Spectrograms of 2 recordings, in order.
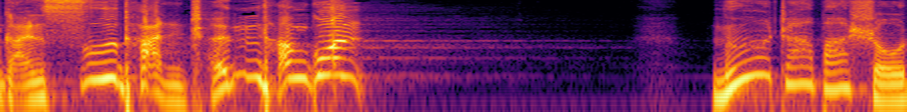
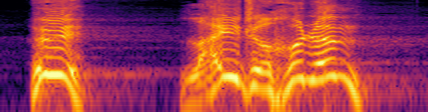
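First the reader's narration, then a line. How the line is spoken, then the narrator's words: Loud call from above. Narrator (Chinese): 城楼上有人高声的喊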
